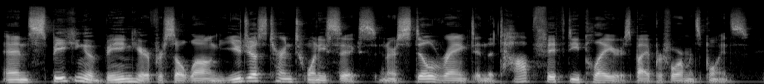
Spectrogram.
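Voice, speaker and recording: A male interviewer with a fairly low voice asks prepared questions. He keeps the delivery friendly and conversational. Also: lively intonation, a little slow, few pauses.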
